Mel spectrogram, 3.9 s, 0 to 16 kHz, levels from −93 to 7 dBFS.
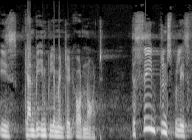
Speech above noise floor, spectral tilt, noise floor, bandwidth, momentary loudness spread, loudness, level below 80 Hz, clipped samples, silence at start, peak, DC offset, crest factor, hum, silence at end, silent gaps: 36 dB; -5.5 dB/octave; -48 dBFS; 12 kHz; 13 LU; -13 LUFS; -40 dBFS; 0.2%; 0 s; 0 dBFS; under 0.1%; 12 dB; none; 0 s; none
